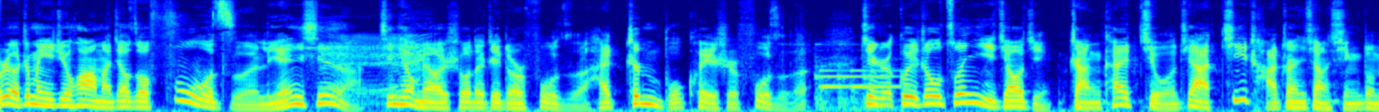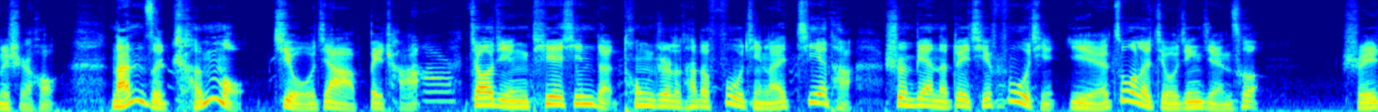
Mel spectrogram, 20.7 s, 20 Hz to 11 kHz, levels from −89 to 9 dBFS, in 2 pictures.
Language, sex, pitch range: Chinese, male, 110-155 Hz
